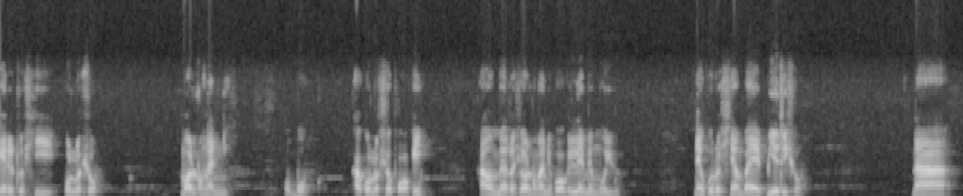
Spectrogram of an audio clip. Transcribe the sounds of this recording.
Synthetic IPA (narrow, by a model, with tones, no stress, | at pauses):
kɛ˦ɾe˨to˦ʃi˨kʊ˨lʊ˨ʃo˦ | mɔ˦ltu˨ŋa˦nːi˨ | o˨bo˨ | ka˦kʊ˨lʊ˨ʃɔ˦pɔ˨kɪ˦ | a˨ma˦mɛ˦tɔ˨ʃɔ˦ltʊ˨ŋa˦ni˨pɔ˨kɪ˦lɛ˦mɛ˦mo˨ju˨ | nɛ˨˦ku˦ɾo˨ʃi˦a˨mba˦jɛ˨ɓi˦e˦ti˨ʃo˨ | na˦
